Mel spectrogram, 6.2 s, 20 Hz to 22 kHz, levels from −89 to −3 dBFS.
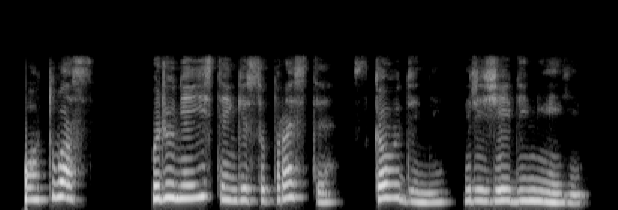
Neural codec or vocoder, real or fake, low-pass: none; real; 7.2 kHz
